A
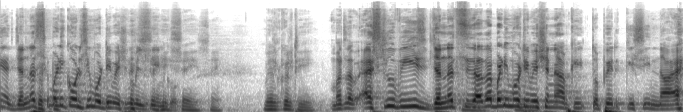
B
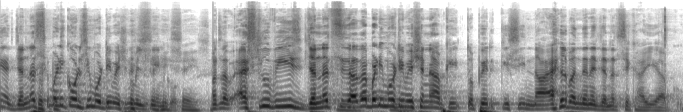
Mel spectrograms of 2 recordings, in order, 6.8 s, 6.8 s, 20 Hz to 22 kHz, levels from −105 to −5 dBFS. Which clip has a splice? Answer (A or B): B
